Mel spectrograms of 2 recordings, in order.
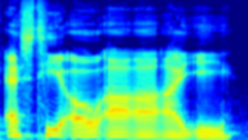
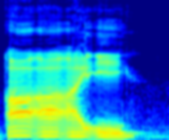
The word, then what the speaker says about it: Storrie: Storrie. – Story Lake. Wait. Story? How do you spell it again? – Storrie. – I-E. Story Lake, New Mexico.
